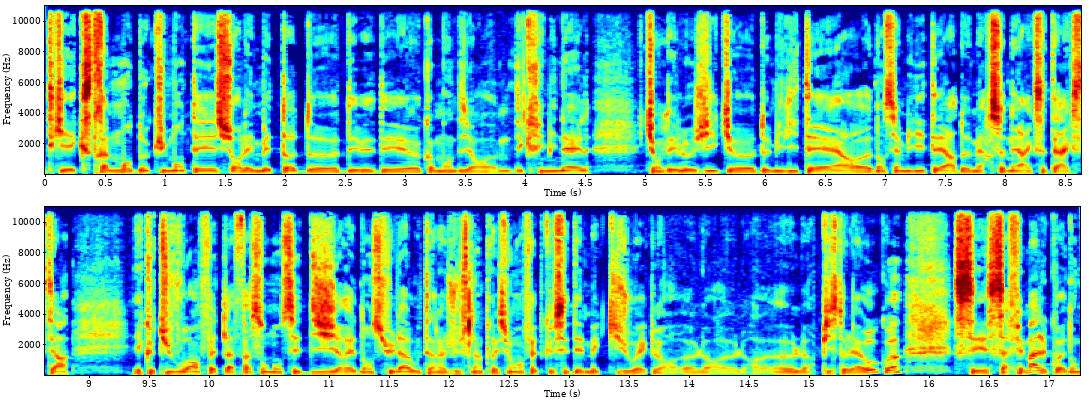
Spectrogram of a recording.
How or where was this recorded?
busy venue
